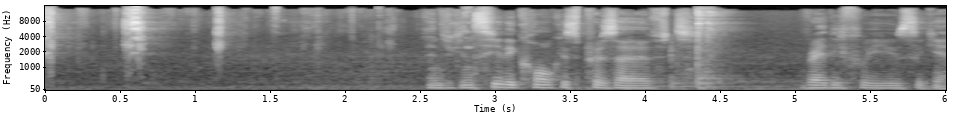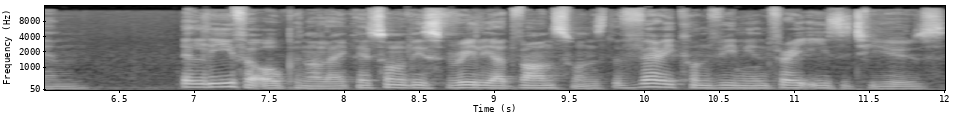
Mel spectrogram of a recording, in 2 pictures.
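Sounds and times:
cork squeaking against metal: 0.0 - 1.8.

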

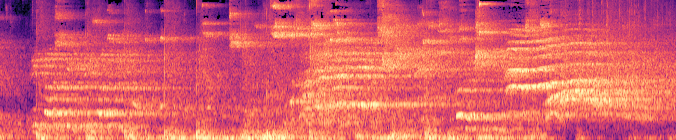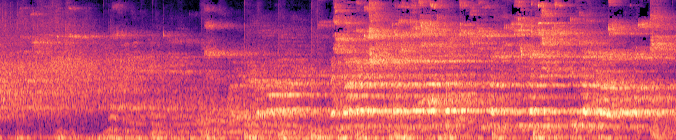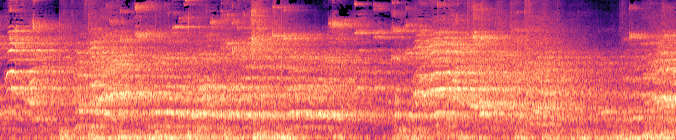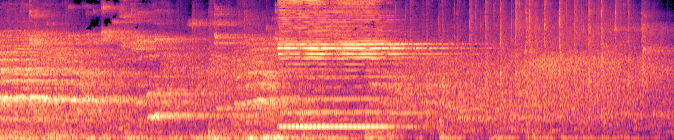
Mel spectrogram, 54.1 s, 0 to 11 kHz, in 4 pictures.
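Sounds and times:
players calling out: 39.3 - 50.7.

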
